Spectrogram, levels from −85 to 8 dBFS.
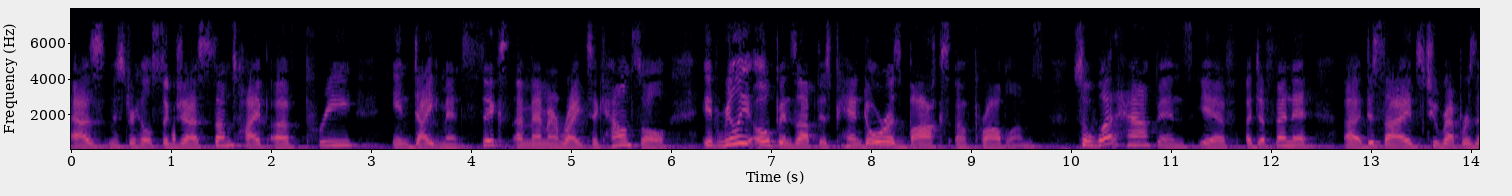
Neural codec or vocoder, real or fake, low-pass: none; real; 7.2 kHz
